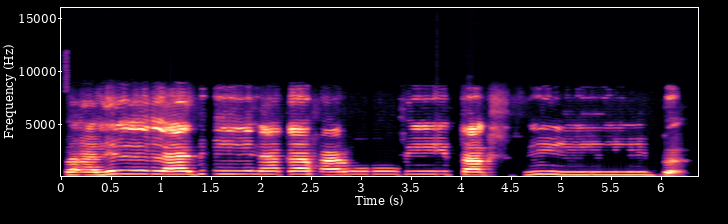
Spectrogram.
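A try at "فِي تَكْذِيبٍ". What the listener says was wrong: Diulang kafnya harus lebih tegas dulu. Tak dulu baru keluar udara.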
